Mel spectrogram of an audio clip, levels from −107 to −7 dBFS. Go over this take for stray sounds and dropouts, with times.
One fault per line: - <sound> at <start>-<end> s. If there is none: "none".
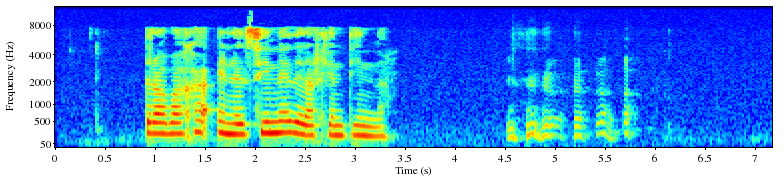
- laugh at 4.5-6.0 s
